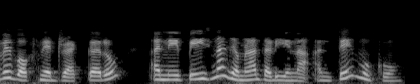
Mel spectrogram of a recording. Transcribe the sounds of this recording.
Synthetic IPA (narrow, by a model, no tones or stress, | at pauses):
ʋebɔːksneɖɾɛːkːəɾo | ənepeːd͡ʒnad͡ʒəmɳat̪əɽijəna̰ʔə̰̃nt̪emʊkõː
